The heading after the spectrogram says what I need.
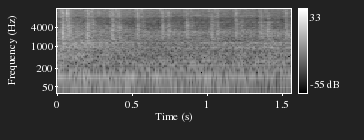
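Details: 2008 Subaru Legacy 2.5i Limited idling, light rapid tick from the passenger side keeping pace with engine speed; check engine light with misfire code P0303 (cylinder 3), cause unknown, owner wonders about rod bearing, lifter, valve adjustment or timing.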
